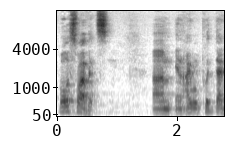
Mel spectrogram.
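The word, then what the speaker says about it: Bolesławiec: And it comes from an area of Poland called Boleslawiec. Okay, I messed that up. Boleslawiec.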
